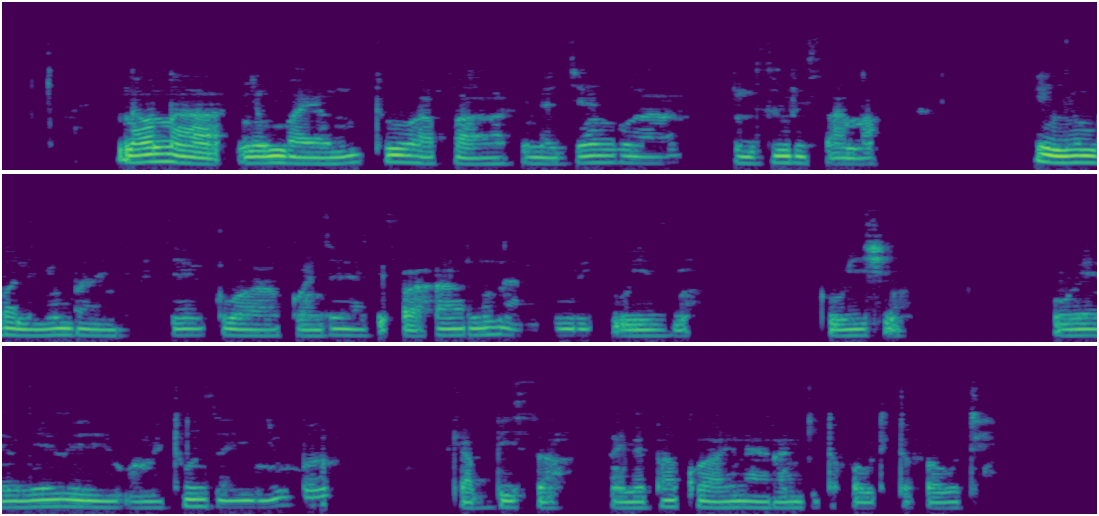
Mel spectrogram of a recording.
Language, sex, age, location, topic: Swahili, male, 25-35, Wajir, education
